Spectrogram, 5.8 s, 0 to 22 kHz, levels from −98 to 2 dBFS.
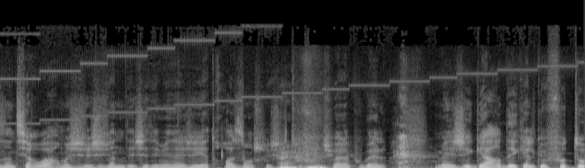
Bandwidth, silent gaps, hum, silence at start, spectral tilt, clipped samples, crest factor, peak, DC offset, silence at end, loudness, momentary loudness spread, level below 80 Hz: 19 kHz; none; none; 0 s; -6 dB/octave; under 0.1%; 20 dB; -8 dBFS; under 0.1%; 0 s; -28 LUFS; 9 LU; -38 dBFS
